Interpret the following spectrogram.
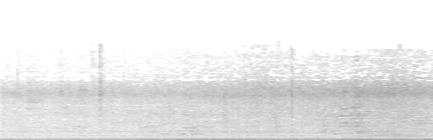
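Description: Steady low background rumble of the kind road traffic makes, with a single faint click about a second in.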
